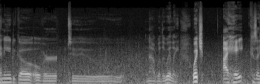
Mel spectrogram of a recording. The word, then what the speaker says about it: Nawiliwili: that's Hilo I need to go over to now willy willy which I hate cuz I don't think I'm pronouncing it correctly and the last thing I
